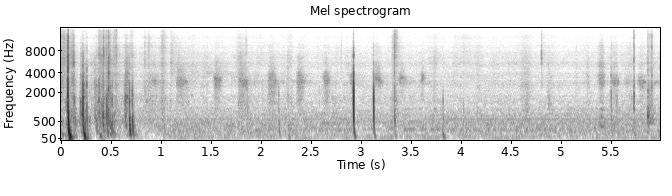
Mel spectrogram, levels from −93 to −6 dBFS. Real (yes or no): no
